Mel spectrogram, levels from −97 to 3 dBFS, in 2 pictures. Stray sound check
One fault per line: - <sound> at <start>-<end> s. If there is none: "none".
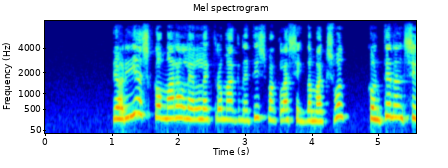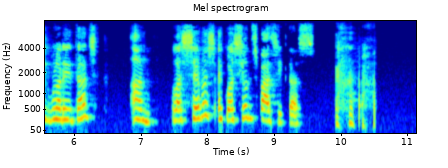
- laugh at 9.9-10.5 s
